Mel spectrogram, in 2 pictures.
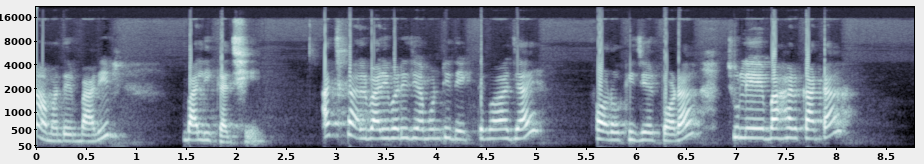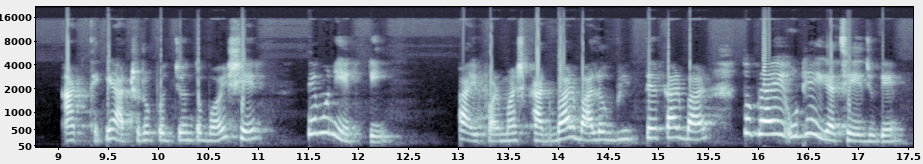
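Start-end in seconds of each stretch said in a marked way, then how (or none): none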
